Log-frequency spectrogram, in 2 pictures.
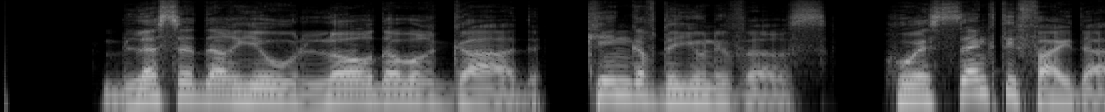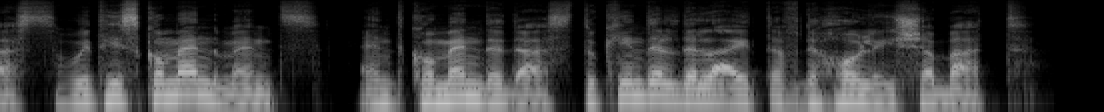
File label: male hebrew voice over talent english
